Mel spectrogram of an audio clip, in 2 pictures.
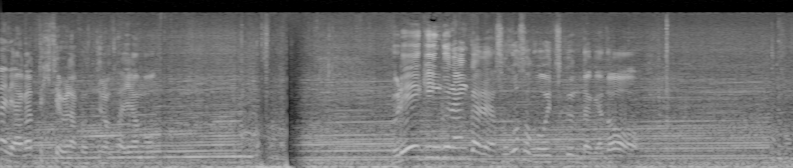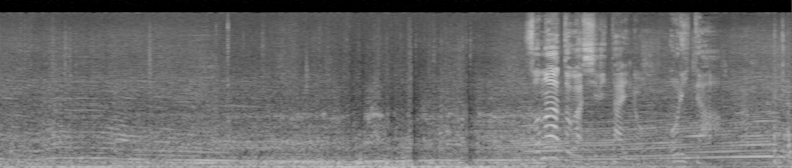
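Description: A car engine revs hard and roars steadily from inside the car, rising and falling with gear changes.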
